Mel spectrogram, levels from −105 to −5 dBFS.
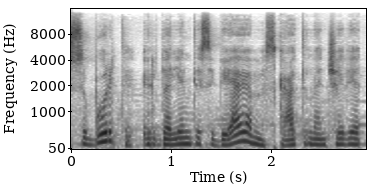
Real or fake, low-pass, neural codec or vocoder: fake; 14.4 kHz; codec, 32 kHz, 1.9 kbps, SNAC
